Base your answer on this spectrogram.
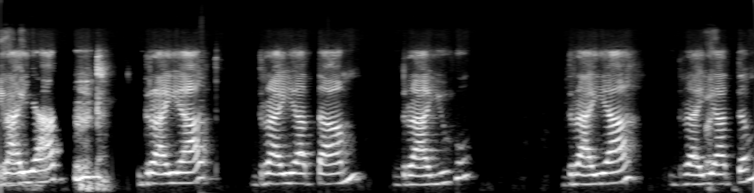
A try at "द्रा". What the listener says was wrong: नहीं, एक मिनट, आप द्राई क्यों कर रहे हैं? द्रा करिए, द्रा।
